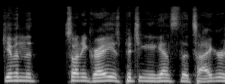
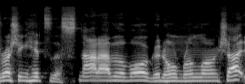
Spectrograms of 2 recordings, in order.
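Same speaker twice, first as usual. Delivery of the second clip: ordinary talk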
